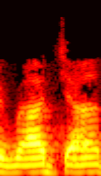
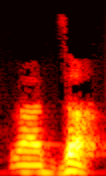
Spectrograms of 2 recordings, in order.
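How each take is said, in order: First: Raja said with an English J; hard J in raja; wrong raja with J. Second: Raja said as radza; correct raja with dz. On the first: Teacher showing scholars' error, raja with a J. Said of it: "They don't say Raja". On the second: Teacher showing the correct Sanskrit, raja with dz. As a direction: buzz the J of raja into dz. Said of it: "they say Raza". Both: Shown as a demonstration.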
